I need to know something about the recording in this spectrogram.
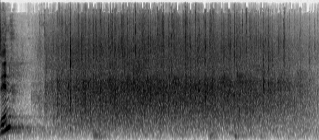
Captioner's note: applause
